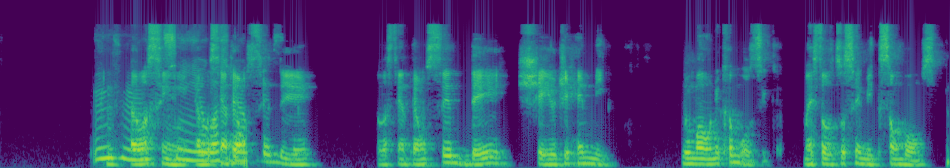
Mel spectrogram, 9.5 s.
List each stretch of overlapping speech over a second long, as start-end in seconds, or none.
1.1-2.9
